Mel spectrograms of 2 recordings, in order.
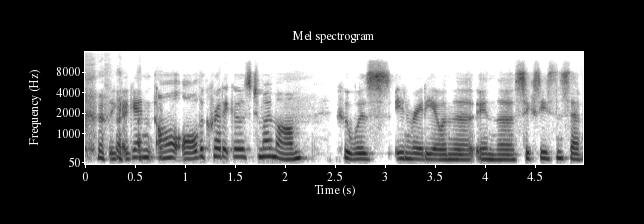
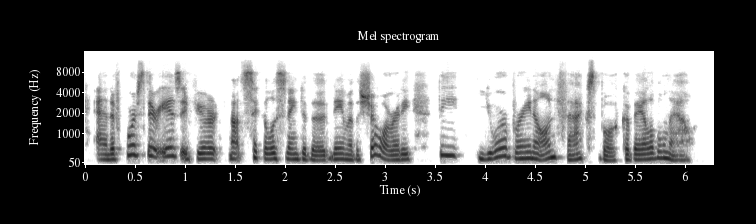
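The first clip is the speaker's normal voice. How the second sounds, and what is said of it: Polished radio announcer voice. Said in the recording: “that was a great radio voice.”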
